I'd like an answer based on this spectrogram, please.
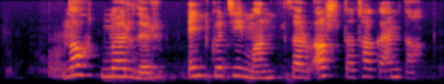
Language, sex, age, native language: Icelandic, male, 11, Icelandic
